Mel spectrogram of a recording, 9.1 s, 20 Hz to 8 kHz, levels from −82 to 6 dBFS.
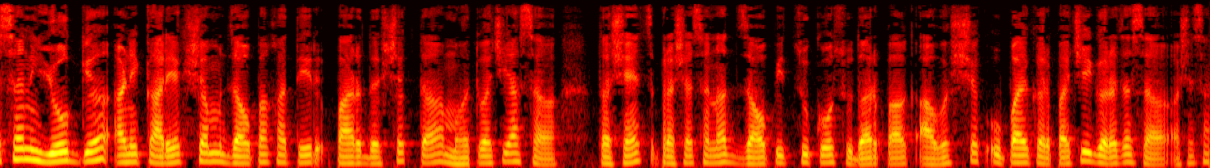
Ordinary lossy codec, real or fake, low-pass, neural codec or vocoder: none; real; 7.2 kHz; none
